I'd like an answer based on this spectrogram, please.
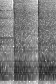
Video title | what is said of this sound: Triumph Spitfire Restoration - Door Body Work | you don't really hear the metal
